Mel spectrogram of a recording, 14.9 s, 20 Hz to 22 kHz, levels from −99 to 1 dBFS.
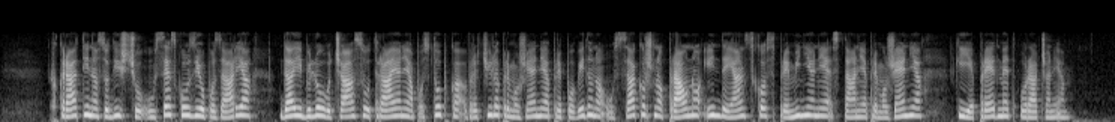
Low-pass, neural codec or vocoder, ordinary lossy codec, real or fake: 7.2 kHz; none; none; real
